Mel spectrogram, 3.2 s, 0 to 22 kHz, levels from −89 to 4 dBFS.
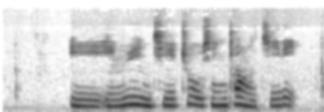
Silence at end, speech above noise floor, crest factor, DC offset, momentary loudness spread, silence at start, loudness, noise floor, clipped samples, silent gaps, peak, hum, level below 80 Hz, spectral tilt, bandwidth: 0 s; 38 dB; 18 dB; under 0.1%; 8 LU; 0.7 s; -20 LUFS; -58 dBFS; under 0.1%; none; -4 dBFS; none; -62 dBFS; -2.5 dB/octave; 16 kHz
